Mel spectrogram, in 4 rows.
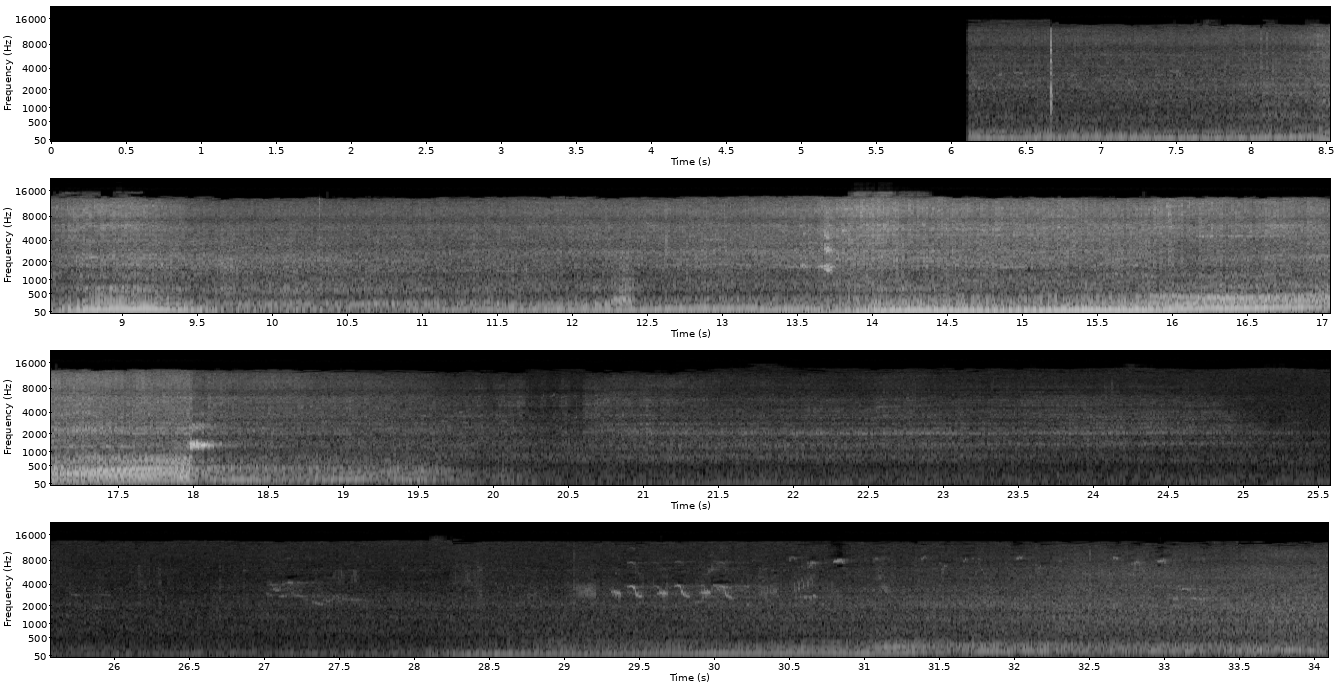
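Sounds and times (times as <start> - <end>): car engine revving: 6.1 - 20.2, 28.1 - 34.0.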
